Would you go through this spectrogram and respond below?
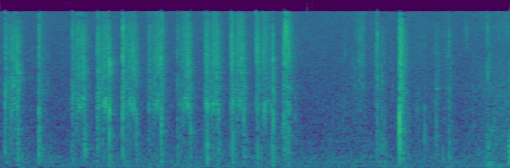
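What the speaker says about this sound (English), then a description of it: "of stacking cards, which is arranging the cards so that you get them during the deal" Playing cards shuffled by hand while stacking a deck for a four-player deal: a quick run of crisp, riffling slaps and flutters, close and steady, with one louder snap near the end and no talk.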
